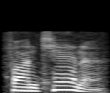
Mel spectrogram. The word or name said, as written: Fontana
